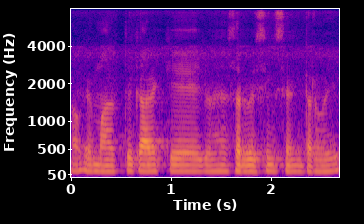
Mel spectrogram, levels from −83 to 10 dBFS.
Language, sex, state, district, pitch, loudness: Chhattisgarhi, male, Chhattisgarh, Rajnandgaon, 110 Hz, -21 LUFS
